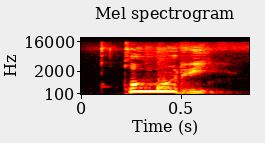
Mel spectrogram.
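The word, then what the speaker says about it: ყური: Ça se dit kouri. Je le prononce pas très bien. Si tu veux, c'est comme, imagine Y-O-U-R-I, comme le personnage caricatural du jeu vidéo Command & Conquer Alerte Rouge, Yuri, camarade Yuri. Sauf que le Y, les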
